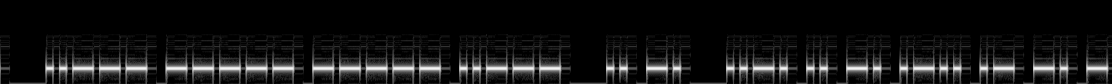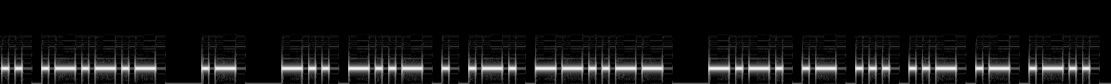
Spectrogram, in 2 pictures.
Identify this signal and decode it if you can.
Morse code, heard as a keyed tone, about 18 wpm, 750 Hz. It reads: 2002 IN FINLAND. A DXER, CASUAL
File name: Archive / 18 WPM / 18WPM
